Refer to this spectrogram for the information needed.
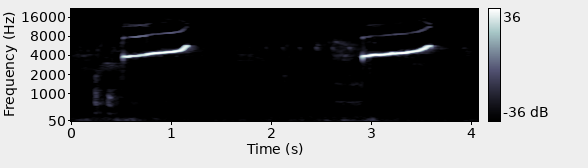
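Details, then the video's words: Two clear, drawn-out rising whistles from a female Oriental magpie-robin, used to stimulate males for song training, separated by a silent gap of over a second. "Choè than mái kích trống hay nhất"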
